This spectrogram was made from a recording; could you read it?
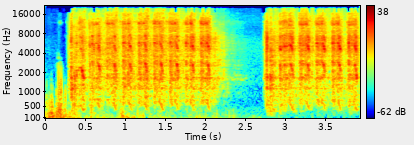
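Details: Old scooter under restoration: two bursts of starter cranking at about two and a half turns a second, and the engine never catches; no power is reaching the spark plug.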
